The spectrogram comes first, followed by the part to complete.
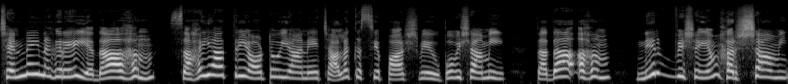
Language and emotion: Sanskrit, happy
